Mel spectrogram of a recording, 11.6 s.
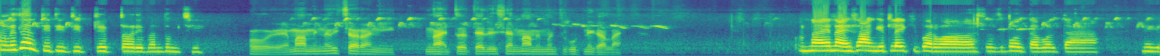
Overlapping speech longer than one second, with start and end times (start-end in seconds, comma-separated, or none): none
